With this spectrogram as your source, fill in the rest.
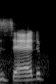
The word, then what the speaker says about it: Z: that no matter what Z always yeah I know before and he's you know blade fans come at me I know it's pronounced Zed but I'm American so I would see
